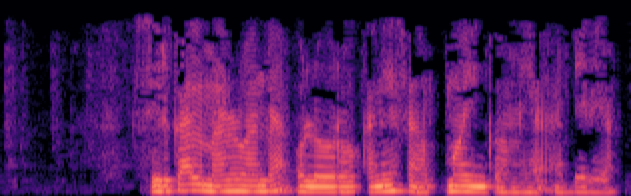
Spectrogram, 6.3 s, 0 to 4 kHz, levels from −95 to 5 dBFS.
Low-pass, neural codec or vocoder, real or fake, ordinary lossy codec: 3.6 kHz; none; real; MP3, 16 kbps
